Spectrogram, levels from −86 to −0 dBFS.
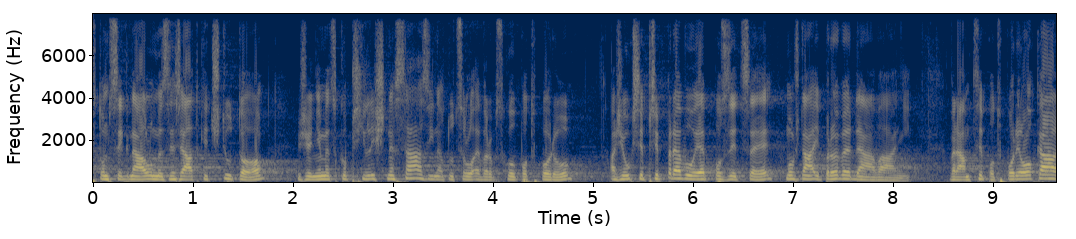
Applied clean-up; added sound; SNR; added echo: none; none; none; none.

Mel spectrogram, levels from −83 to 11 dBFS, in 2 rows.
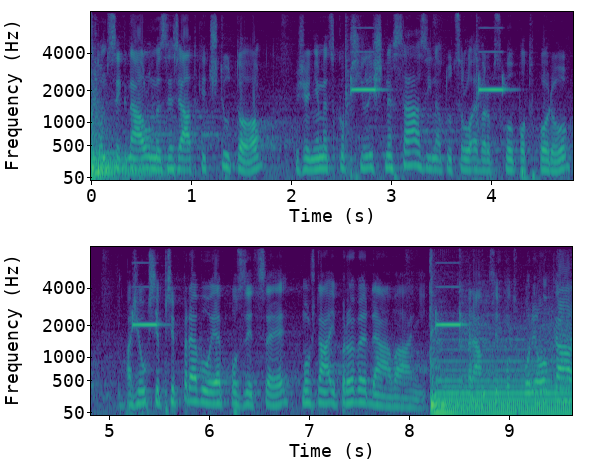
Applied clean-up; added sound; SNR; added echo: none; Microwave oven; -1 dB; none.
